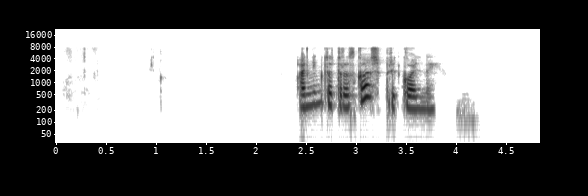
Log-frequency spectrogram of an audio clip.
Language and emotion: Russian, positive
